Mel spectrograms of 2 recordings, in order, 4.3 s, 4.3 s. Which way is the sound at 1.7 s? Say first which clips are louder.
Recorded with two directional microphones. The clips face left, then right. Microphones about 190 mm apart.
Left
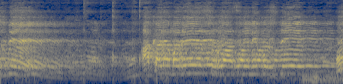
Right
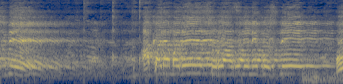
Right 1 dB; 15° right (ahead or behind).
